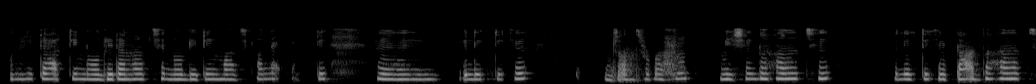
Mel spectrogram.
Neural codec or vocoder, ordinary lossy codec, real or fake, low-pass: autoencoder, 22.05 kHz, a latent of 192 numbers a frame, VITS, trained on one speaker; none; fake; 5.4 kHz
